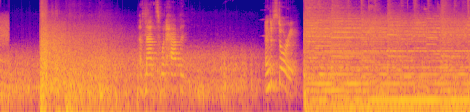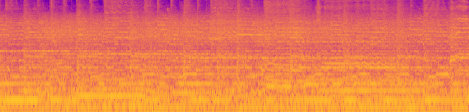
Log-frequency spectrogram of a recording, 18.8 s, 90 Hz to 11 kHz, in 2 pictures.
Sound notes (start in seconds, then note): 0.8 gun firing; 6.3 dramatic music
